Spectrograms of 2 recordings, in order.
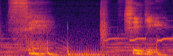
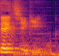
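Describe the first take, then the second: First: The word is said slowly, each syllable separated. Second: The word is said at a normal, quick pace.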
